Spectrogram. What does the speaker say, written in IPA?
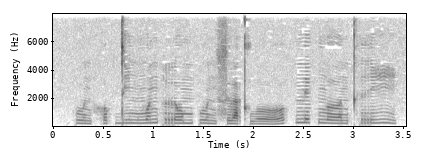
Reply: p u˨˩ n h o˥˩ k̚ d i˧ n ŋ o˥˩ n p r o˧ m p u˨˩ n s ɯ˨˩ a̯ kʰ w oː˩˦ | n e˥˩ k̚ ŋ ɤː˧ n kʰ r iː˥˩

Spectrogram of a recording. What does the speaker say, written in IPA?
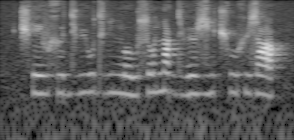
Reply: t͡ʃʰ e v x ɯ dʱ y w dʱ i ŋ o w s o n ɑ ɡ dʱ ø ʑ i t͡ʃʰ u x y z ɑ

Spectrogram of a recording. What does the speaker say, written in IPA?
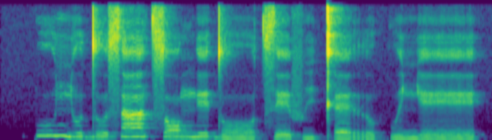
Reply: p u˦ ɲ ʊ˨ d ʊ˨ s ã˦ t͡s ɔ˦ ŋ e˦ d oː˨ t͡s e˦ f i˨ kʼ ɛ˨ r ʊ˨˦ kʷ ɪ˦ ɲ eː˦

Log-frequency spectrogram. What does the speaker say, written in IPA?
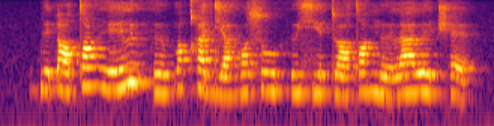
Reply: b e ɗ ɐ tˤ ɨ ɦ e l ɨ h ɘ ɡʷ ɐ qʰ ɛ dʲ a ɦ ɔ s u h ɨ sʲ ɛ t u tˤ ɐ ŋ ɘ l a l ɘ t͡ʃʰ ɛ

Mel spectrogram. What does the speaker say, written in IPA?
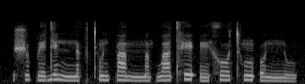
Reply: ʃ ɵ˧ p e˨˦ d e˦ nː ɐ˨˦ k tʼ ũ˧ d p a˧ mː ã˨ p w a˧ tʰ e˦ ʔ ẽ˨ x o˦ tʰ ũ˦ ʔ o˧ nː u˨

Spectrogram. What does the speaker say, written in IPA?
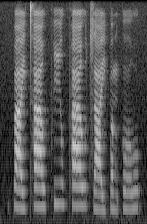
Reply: p aː˨˩ j t̪ʰ aː˨ w pʰ iː˧ w pʰ aː˥ w t͡s aː˨˩ j p ɐ˨˩ m k o˨˧ w

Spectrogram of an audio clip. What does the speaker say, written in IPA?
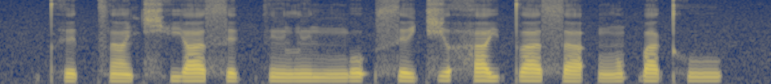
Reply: t̪ʰ e˨ t̚ s ã˨˩ t͡ɕʰ j a˧ s e˨ k̚ s ĩ˨˩ l ĩ˨˩ n ŋ o˦ ʔ s e˧ t͡ɕ ə˦ h a˥˧ j t̪ a˥˧ s a˨ ʔ ŋ ɔ̃˦ p̚ a˥˧ kʰ u˦

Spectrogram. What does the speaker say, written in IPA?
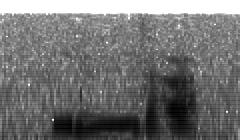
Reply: n d ĩː z a

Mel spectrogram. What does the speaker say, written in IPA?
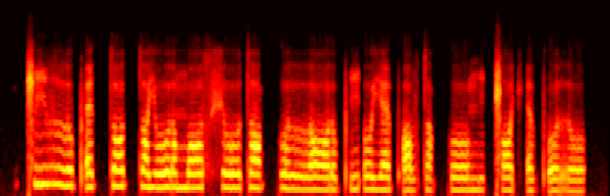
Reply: ǁ iː v lː o pʼ ɛ tː ɔ tː ɒ j oː ɾ ɔ m ɔː s ʃ oː t ɒ kː o lː ɔː ɾ o pʼ i ʔ o j ɛ pʼ ɒ v t ɒ kː oː ŋ iː ǁ ɔ t͡ʃʼ ɛ v pʼ o r o

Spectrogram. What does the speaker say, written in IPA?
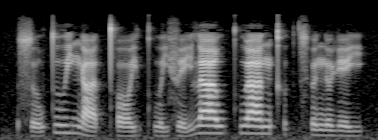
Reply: s o˨˥ w t̪ uː˥ j ŋ aː˨ t̚ t̪ʰ ɔː˨˧ j kʷʰ ɐ˨˧ j f e˨˥ j l aː˥ w kʷʰ aː˥ n kʰ ʊ˥ k̚ t͡sʰ ɵ˥ n ɵ˥ ɥ e˥ j

